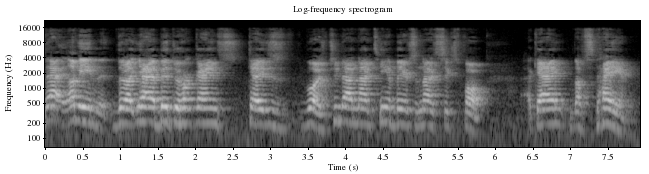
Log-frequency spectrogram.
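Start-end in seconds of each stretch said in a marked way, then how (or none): 1.2-7.7 put-on North Carolina accent. Mimicking people on the news during hurricanes, in a North Carolina accent. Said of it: "That's my North Carolina accent".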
